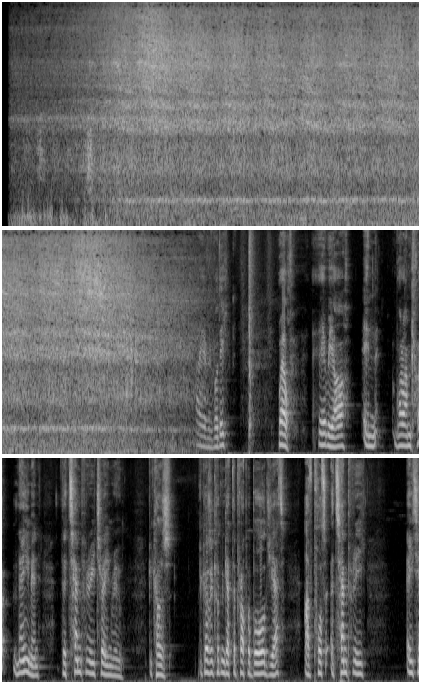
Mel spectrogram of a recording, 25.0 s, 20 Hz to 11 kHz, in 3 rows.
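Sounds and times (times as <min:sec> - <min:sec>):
train wheels rushing on rail: 0:00.1 - 0:12.6
train whine: 0:00.1 - 0:12.7.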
